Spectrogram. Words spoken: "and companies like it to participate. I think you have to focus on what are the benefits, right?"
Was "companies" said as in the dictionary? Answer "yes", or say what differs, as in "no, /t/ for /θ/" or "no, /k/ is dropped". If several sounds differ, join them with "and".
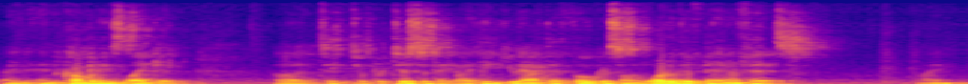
yes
